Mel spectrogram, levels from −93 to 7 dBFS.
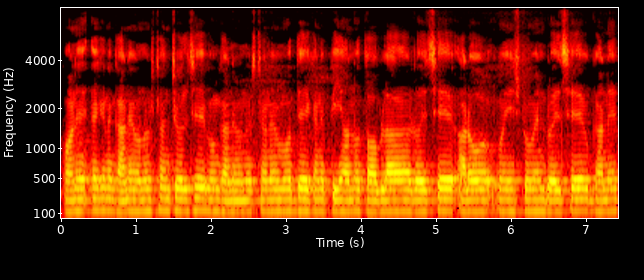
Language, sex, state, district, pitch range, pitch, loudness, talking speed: Bengali, male, West Bengal, Purulia, 115-120 Hz, 120 Hz, -23 LUFS, 135 wpm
